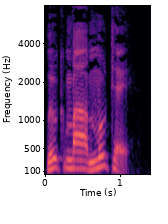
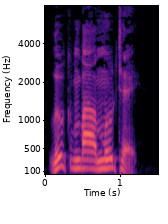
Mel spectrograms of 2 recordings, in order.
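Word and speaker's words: Luc Mbah a Moute: They lost their best defender in Trevor Ariza to free agency, and they also said goodbye to Luke Mbamute. I love saying that correctly. I'm so proud of myself. Luke Mbamute. It's not easy.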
